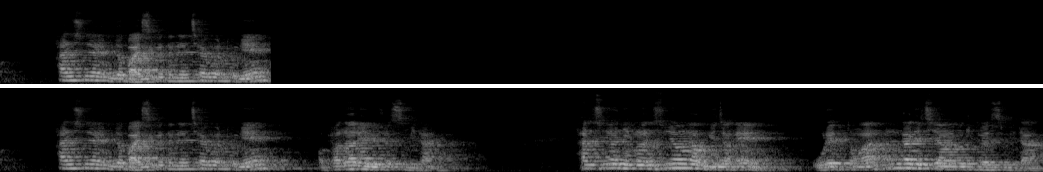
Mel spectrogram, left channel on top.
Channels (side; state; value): left; drops out; at 2.8 s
